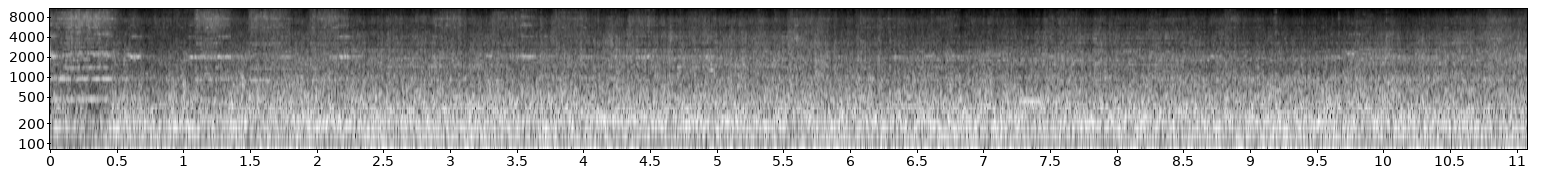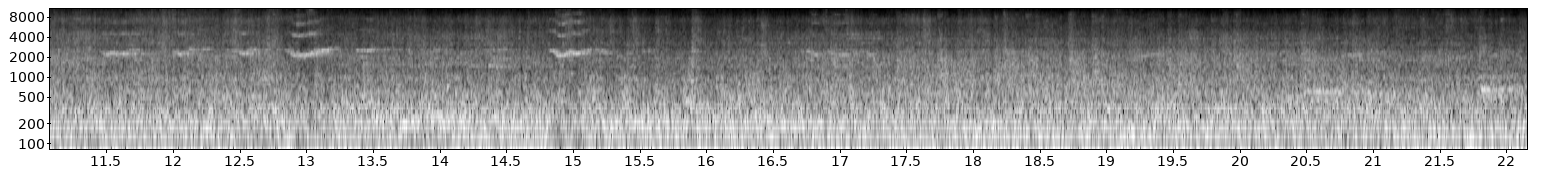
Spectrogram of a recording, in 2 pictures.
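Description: Covered hopper cars of a freight train rolling past close by: a steady, dense rumble of steel wheels on rail. Brief, wavering wheel squeals come through between about ten and sixteen seconds in, as the cars take the curve.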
